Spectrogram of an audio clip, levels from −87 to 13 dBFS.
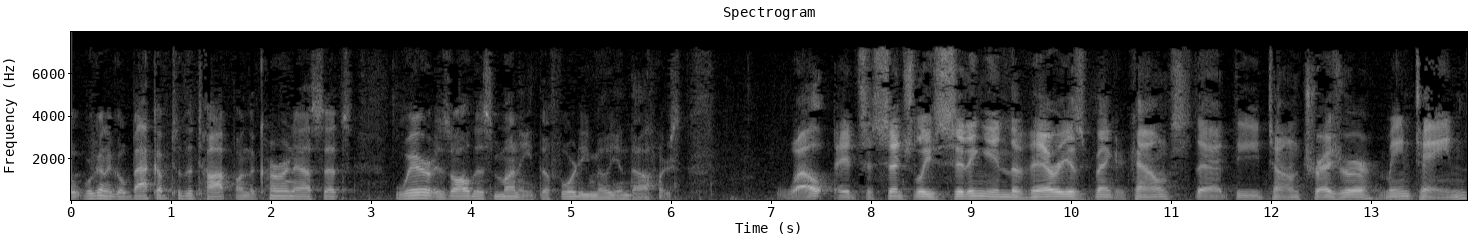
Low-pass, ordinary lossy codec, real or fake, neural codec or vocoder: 7.2 kHz; MP3, 32 kbps; real; none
